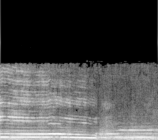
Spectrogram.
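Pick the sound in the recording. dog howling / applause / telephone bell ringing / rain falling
dog howling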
